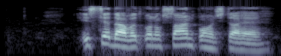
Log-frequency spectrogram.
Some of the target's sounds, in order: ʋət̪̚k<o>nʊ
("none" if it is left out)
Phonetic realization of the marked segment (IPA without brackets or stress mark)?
o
